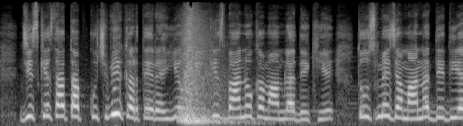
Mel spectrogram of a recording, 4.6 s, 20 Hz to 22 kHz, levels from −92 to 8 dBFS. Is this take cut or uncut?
cut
